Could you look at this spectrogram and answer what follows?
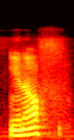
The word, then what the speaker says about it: enough: أما أتى في نهاية الكلمة ينطق بحرف الفاء، ومثل ما أخذنا عليه الأمثلة كلمة enough كافي معناها، أو كاف كحة معناها، أو كلمة love اللي هي معناها يضحك.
